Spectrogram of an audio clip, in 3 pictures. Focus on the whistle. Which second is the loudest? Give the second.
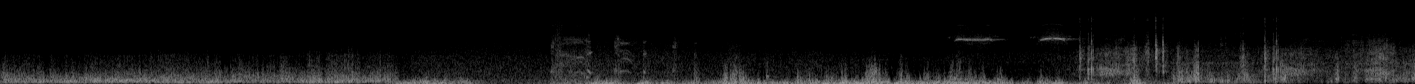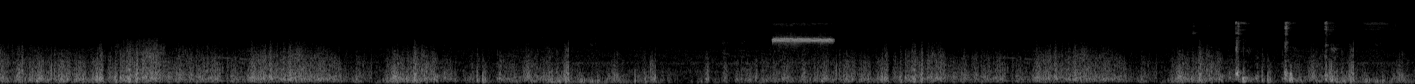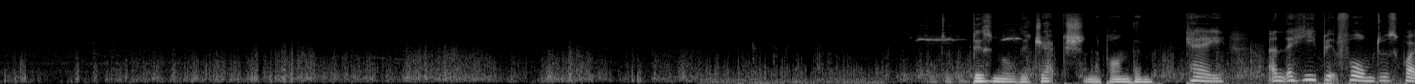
22 s.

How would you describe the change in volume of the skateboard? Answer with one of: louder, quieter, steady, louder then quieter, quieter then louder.
quieter.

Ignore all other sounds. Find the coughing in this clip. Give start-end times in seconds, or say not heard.
5.5-7.5, 26.5-27.9.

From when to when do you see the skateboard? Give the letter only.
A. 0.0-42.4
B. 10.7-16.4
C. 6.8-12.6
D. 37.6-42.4
B.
